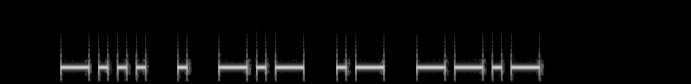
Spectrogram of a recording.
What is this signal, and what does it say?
Morse code, heard as a keyed tone, about 13 wpm, 800 Hz. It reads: BEKAQ
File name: CW / DET / 1 6 1500C S C 12wpm 3533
